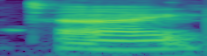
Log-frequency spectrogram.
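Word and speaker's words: Tadhg: Yeah, Tig. It's Gaelic.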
